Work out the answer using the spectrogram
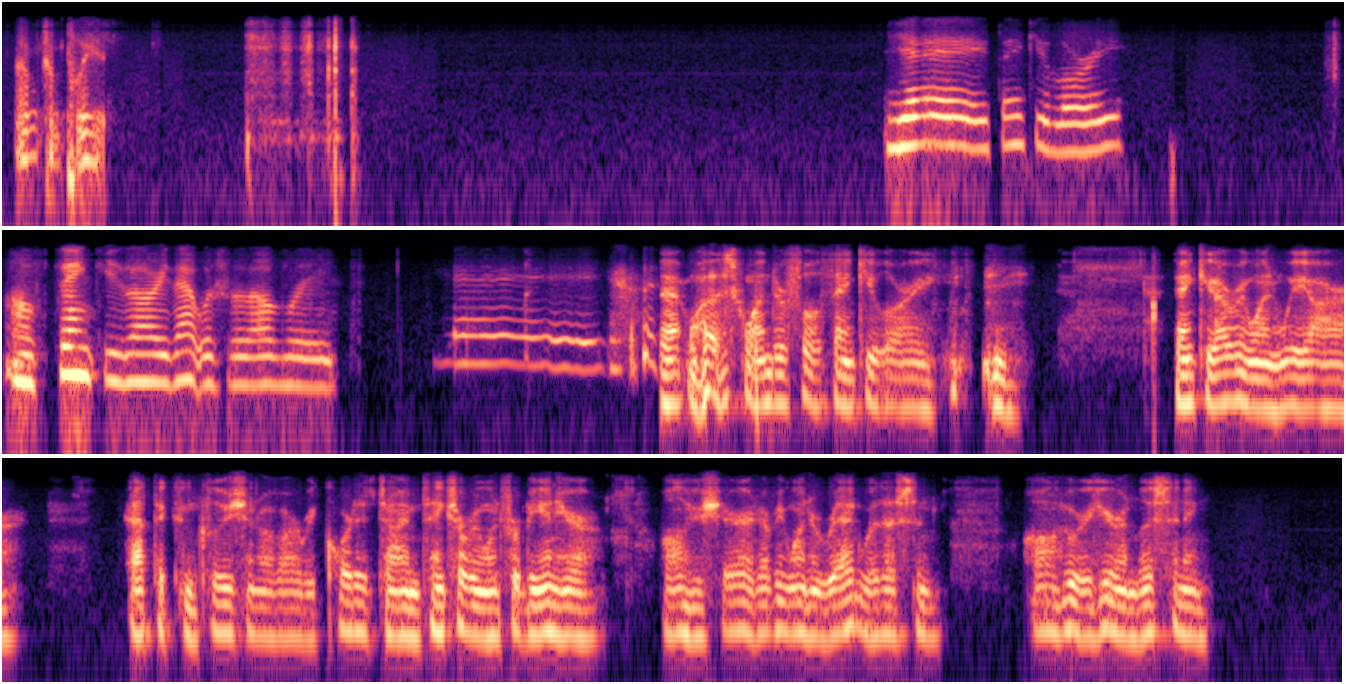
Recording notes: ACIM Daily Conference Call.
